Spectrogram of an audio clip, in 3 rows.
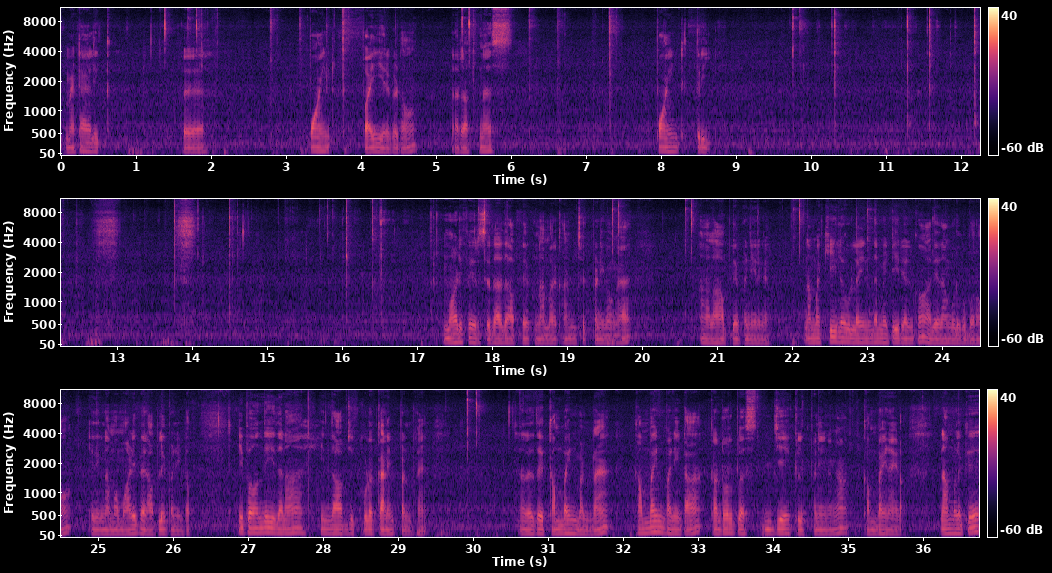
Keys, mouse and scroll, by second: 8.3-9.4 scroll down 2, 9.9-12.0 middle drag, 12.0-13.4 scroll down 2, 13.4-13.8 scroll down 1, 13.8-14.8 shift+middle drag, 14.8-15.7 scroll up 3, 15.7-20.2 shift+middle drag, 20.2-21.7 drag, 29.6 shift+click.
